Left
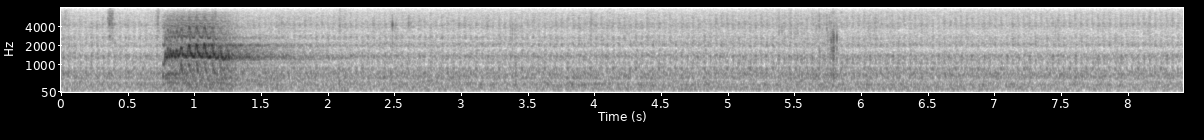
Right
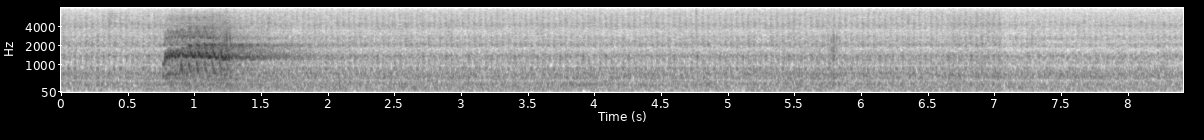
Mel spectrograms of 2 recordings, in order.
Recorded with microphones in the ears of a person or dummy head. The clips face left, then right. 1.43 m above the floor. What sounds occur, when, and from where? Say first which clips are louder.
0.8 s a bird: left 2 dB; 30° left (ahead or behind), 0.6 m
